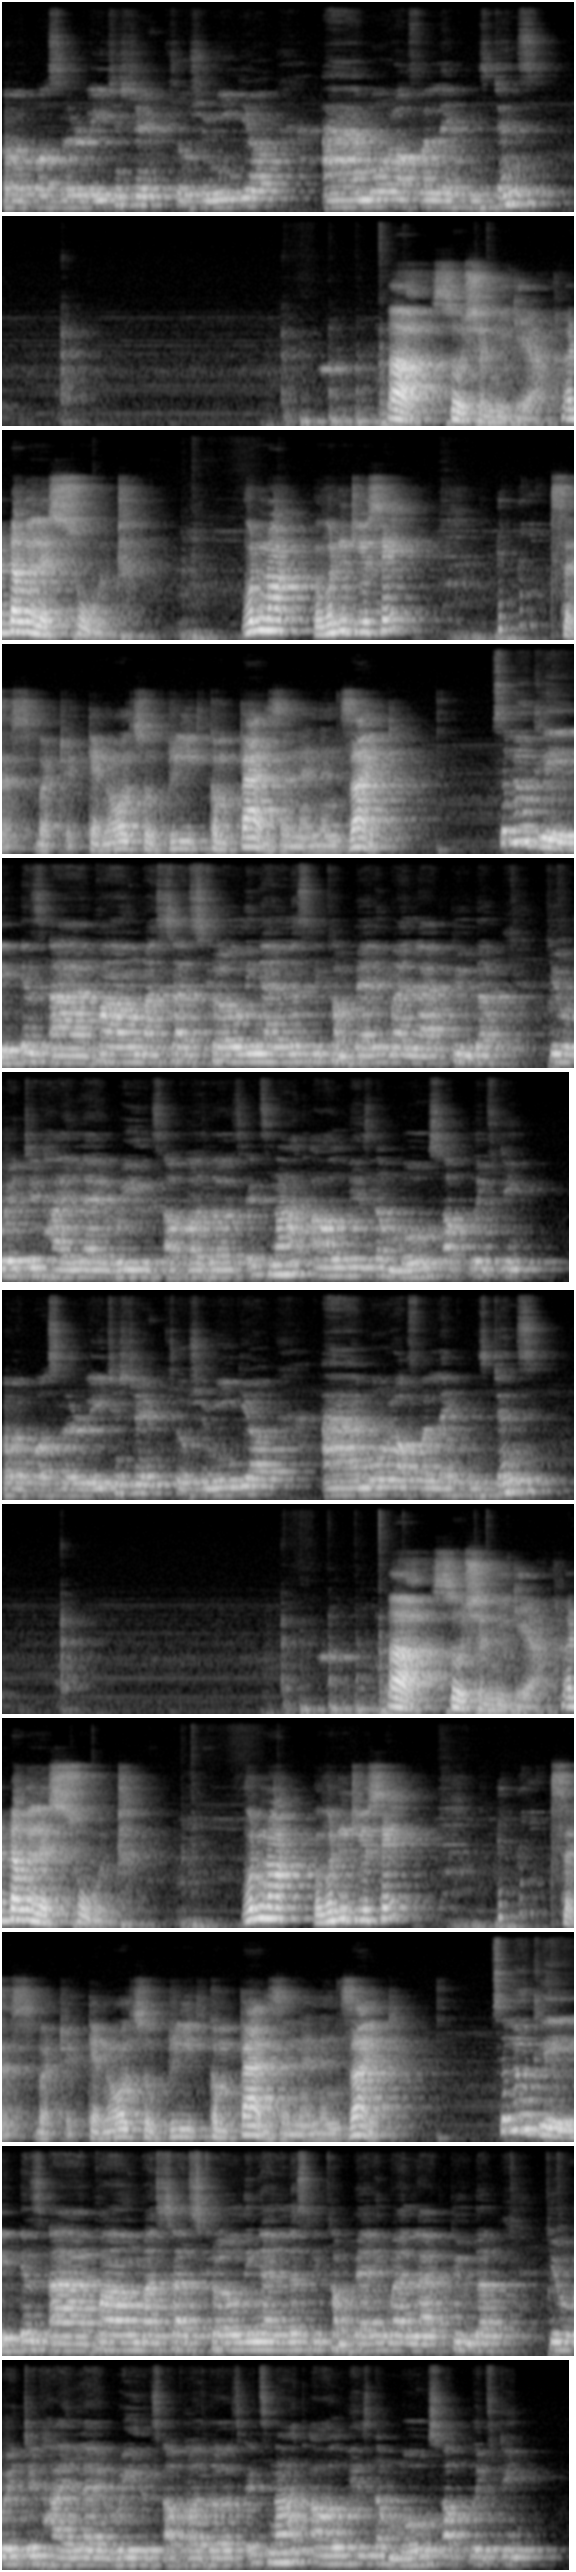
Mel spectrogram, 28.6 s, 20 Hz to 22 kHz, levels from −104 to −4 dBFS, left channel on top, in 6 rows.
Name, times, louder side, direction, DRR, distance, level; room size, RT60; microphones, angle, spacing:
voice 1, 0.0-2.3 2.7-4.4 7.4-7.6 18.4-23.2 23.6-28.1, equal, 30° right, -3 dB, 1.7 m, -27 dB
voice 2, 8.0-10.6 11.5-12.9 14.1-17.4, equal, ahead, -1 dB, 0.3 m, -23 dB
8.1 x 5.2 x 2.4 m, 0.79 s
head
